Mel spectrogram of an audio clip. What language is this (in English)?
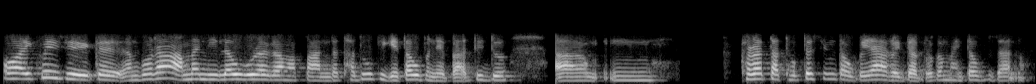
Manipuri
